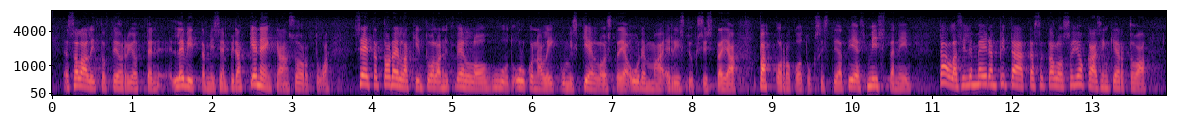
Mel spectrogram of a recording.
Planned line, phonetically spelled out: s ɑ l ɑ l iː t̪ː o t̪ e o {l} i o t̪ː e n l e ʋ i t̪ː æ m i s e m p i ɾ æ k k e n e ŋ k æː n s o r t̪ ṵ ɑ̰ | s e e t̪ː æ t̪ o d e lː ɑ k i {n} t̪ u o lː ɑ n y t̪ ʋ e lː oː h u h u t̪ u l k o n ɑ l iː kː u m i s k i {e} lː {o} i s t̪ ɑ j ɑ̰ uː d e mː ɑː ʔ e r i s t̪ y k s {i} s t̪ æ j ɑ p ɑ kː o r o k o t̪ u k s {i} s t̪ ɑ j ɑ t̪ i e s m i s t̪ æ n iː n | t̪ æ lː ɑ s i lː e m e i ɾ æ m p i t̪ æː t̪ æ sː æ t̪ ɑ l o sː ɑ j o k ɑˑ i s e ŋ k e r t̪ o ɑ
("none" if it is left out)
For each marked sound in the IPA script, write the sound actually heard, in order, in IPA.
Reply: r, n, e, o, i, i

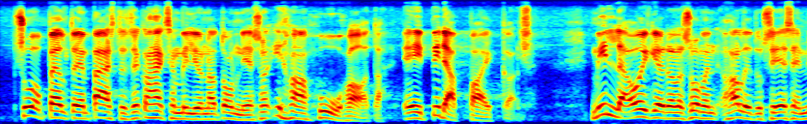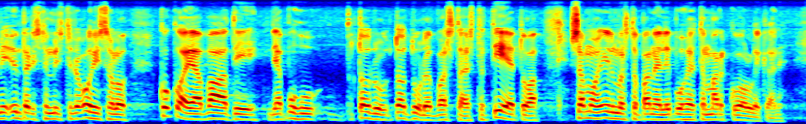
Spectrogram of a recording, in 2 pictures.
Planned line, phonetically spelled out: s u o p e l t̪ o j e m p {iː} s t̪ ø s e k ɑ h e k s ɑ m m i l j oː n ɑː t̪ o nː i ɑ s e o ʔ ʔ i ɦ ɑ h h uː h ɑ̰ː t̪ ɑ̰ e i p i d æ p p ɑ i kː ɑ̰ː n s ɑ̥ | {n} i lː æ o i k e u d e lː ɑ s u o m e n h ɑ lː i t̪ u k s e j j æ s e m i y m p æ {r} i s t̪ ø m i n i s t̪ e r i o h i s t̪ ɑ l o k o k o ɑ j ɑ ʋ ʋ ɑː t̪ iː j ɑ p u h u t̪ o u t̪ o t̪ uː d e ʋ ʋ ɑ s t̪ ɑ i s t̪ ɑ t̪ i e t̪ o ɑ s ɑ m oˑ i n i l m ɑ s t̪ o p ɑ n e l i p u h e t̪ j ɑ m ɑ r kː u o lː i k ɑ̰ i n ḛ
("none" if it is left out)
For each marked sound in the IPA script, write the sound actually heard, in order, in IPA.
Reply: æː, m, r

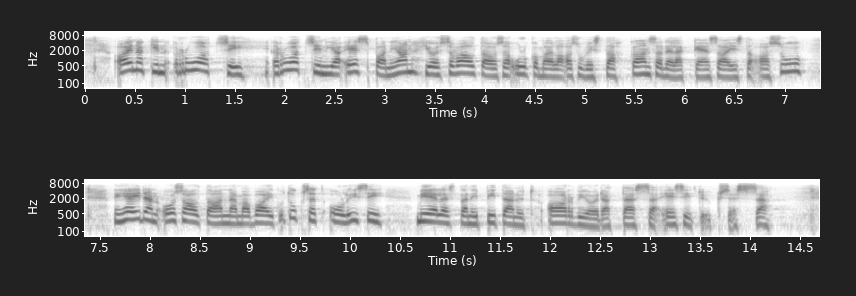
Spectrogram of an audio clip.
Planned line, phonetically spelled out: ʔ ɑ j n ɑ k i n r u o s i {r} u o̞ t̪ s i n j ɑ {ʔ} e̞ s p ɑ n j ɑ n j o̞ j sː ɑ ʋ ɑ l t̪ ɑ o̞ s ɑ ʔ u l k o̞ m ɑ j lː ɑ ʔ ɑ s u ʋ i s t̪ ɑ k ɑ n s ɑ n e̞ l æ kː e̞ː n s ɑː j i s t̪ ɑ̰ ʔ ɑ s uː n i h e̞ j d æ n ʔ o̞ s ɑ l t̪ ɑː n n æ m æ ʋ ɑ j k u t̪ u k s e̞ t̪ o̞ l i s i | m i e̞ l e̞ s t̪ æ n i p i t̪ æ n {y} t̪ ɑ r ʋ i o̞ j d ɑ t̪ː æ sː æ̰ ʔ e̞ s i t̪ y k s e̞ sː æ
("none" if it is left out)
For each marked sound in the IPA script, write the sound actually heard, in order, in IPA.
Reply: r, ʔ, y

